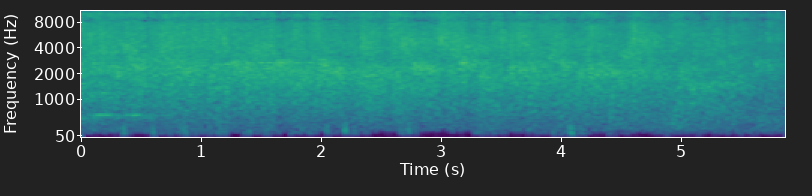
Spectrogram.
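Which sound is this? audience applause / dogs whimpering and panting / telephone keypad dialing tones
audience applause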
